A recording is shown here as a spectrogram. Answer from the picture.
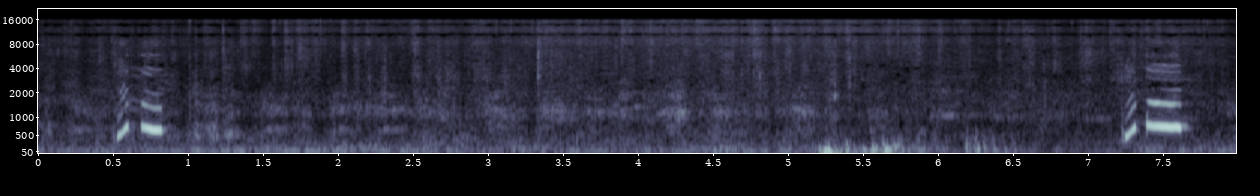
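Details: Linc, a baby Australian cattle dog puppy, playing with big puppies in a dog paddock; two sharp, high rising yelps, one near the start and one near the end, with soft rustling and murmuring between them.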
